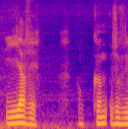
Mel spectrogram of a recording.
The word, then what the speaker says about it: Yahvé: Et cette lettre-là, donc le W qui est prononcé V, d'où le fait que ce tétragramme représente Yahvé.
